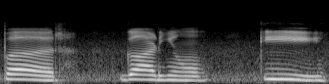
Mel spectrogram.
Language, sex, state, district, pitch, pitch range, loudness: Hindi, female, Haryana, Rohtak, 210 Hz, 195-235 Hz, -13 LUFS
